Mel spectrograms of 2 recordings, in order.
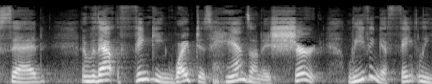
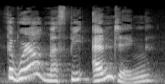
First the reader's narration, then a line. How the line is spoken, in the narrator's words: cried Fridola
